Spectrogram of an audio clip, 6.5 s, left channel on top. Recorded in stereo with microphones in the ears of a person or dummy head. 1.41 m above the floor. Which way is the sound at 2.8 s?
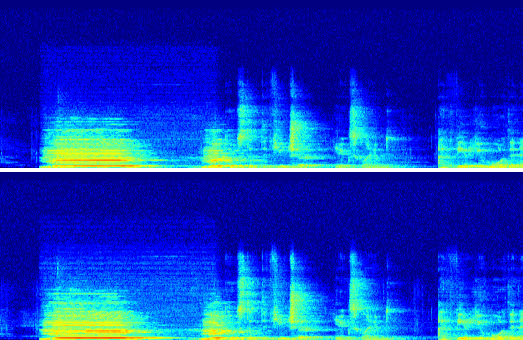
Centre (ahead or behind).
